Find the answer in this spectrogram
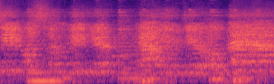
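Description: A choir of young children singing a song together over a musical accompaniment with a recurring low bass pulse.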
